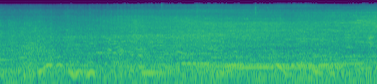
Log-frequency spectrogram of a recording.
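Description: Street traffic: motor vehicle engines running close by, their pitch rising and falling as they rev, over a steady traffic hum.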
